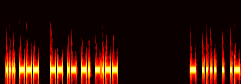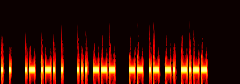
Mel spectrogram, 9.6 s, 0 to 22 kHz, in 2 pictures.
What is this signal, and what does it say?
Morse code, heard as a keyed tone, about 38 wpm, 700 Hz. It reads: SO MANY THERE ARE SO MANY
